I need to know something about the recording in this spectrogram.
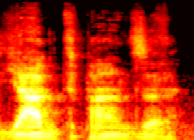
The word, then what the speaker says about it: Jagdpanzer: what Jagdpanzer means, and it's really Jagd with a D. Is a mispronunciation of Jagdpanzer, which means hunting tank.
